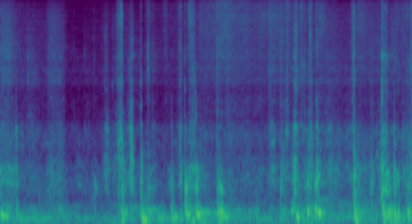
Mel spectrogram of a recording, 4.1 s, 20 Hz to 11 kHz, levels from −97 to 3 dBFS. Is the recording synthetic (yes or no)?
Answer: yes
